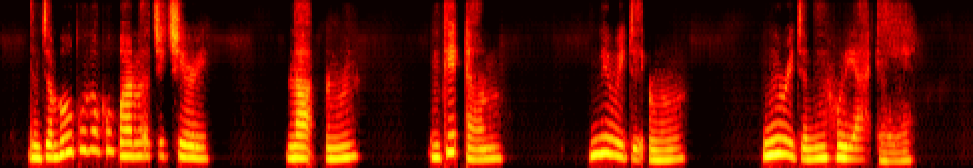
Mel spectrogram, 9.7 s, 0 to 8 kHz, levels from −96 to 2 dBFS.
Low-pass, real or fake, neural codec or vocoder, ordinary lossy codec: none; fake; codec, 16 kHz, 0.5 kbps, X-Codec, HuBERT features, trained on balanced general audio; none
